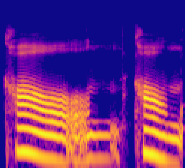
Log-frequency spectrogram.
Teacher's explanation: the dark l which sounds like the evil l um the middle of the tongue rises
